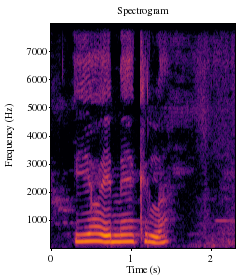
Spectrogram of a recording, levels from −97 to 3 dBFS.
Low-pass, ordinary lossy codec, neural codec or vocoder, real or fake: none; none; none; real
